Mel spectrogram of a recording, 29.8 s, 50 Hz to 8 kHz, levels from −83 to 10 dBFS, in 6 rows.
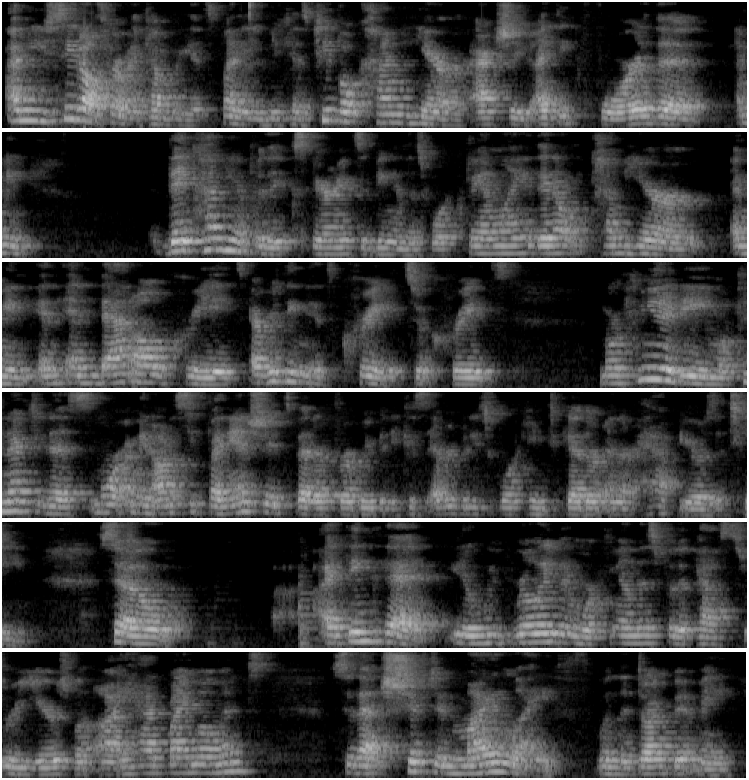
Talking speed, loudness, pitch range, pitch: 215 wpm, -26 LUFS, 155-195 Hz, 170 Hz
